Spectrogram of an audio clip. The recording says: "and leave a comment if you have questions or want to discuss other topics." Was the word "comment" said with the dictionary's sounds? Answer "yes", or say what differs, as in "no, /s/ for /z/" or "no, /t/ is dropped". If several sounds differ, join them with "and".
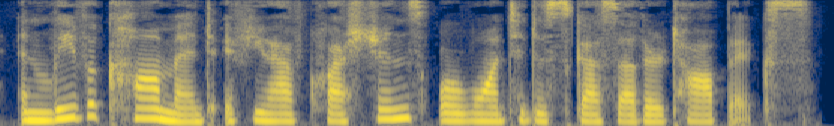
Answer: yes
